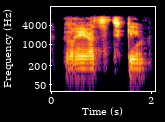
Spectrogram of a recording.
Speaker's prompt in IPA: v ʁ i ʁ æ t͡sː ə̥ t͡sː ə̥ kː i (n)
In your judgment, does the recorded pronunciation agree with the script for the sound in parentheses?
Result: no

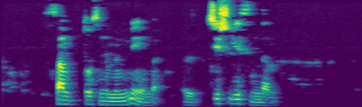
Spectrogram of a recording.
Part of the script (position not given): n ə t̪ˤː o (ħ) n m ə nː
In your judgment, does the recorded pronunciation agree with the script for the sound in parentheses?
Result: no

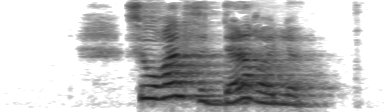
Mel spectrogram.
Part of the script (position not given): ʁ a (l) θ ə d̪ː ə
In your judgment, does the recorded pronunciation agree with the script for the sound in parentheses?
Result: yes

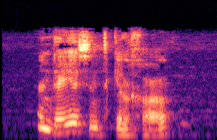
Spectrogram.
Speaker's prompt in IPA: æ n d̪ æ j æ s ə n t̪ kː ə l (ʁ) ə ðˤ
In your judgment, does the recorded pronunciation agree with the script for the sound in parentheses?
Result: no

